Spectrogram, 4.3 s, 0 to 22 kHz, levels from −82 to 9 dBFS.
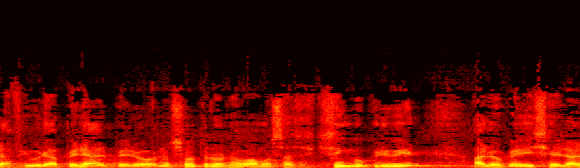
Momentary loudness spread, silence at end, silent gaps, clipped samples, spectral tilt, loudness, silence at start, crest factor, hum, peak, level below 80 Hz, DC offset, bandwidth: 5 LU; 0 s; none; under 0.1%; -5.5 dB/octave; -18 LUFS; 0 s; 16 dB; none; 0 dBFS; -54 dBFS; under 0.1%; 12 kHz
